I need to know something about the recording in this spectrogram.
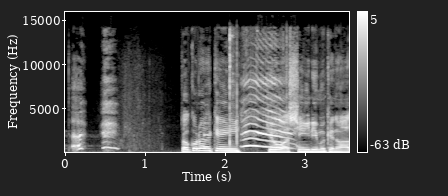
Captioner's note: whimpers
